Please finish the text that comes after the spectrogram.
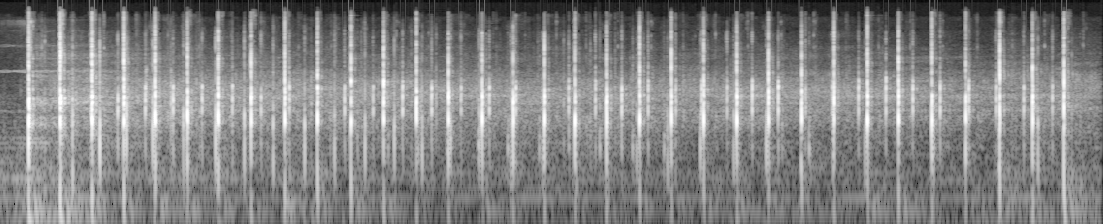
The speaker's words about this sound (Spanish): estoy seguro que es el aplauso más grande que le han dado a Rosso de Luna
